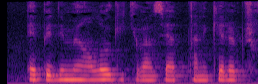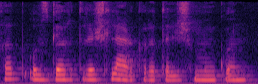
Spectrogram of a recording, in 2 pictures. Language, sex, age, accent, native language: Uzbek, female, 18-24, Farg'ona, Uzbek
